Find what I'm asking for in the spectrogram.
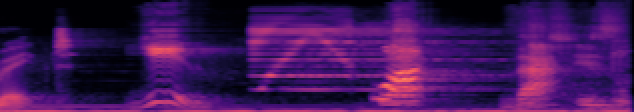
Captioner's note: negative buzzer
